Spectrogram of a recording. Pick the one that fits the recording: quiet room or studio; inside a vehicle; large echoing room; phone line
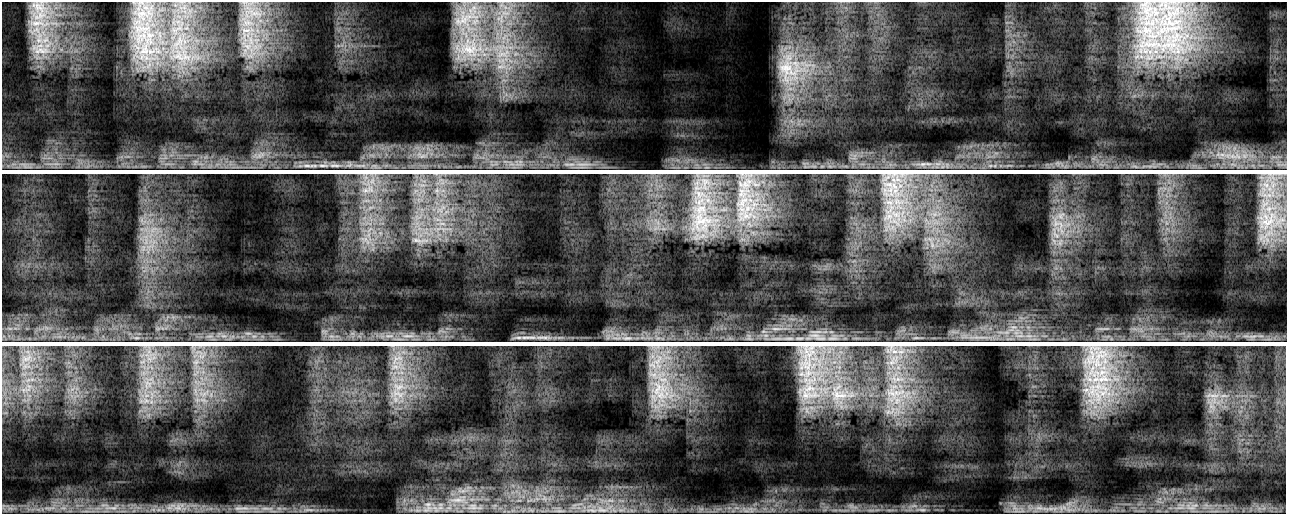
large echoing room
